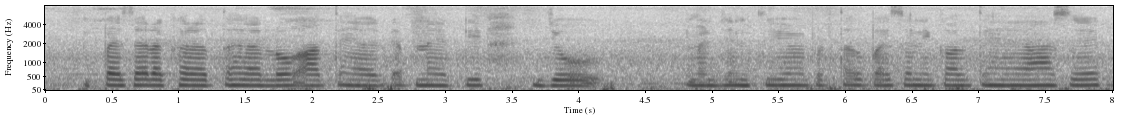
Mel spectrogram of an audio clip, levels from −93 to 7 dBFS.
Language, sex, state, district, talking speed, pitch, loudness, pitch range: Maithili, female, Bihar, Samastipur, 150 wpm, 200 Hz, -28 LUFS, 200-205 Hz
